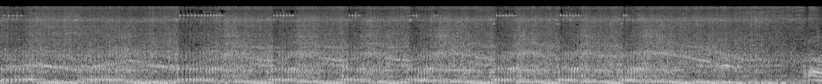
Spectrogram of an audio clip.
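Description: A small automatic scooter engine revs steadily and loudly, its drone holding high and constant throughout with no talking.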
